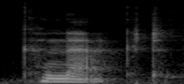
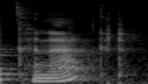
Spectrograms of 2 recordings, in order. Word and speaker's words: connect: uh sound falsehood again unstressed first syllable has that reduced vowel so you can use the same strategy we did in ability of starting on the stressed syllable so try next connect you really just want to be light and short on that k sound if you have difficulty putting that c and t together connect connect um you can or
